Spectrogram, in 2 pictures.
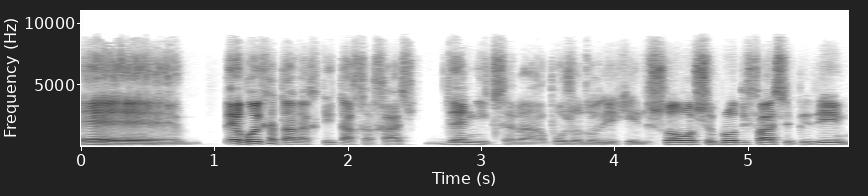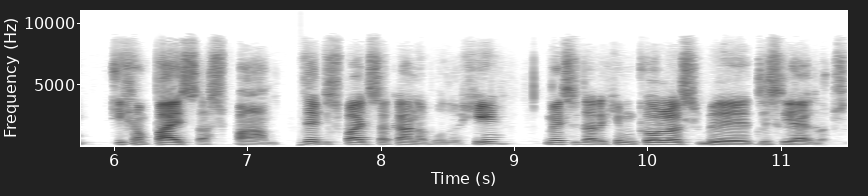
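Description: Against a quiet background, a man with an ordinary speaking voice and fairly high pitch talks at a moderate pace, with big swings in loudness. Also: ordinary pitch variation. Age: 20s. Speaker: university student. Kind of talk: personal testimony interview.

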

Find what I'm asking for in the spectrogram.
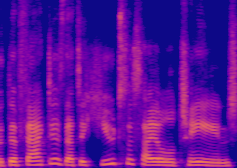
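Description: Against a quiet background, a woman talks at a fairly quick pace in an unremarkable speaking voice. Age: 40s. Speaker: parenting author and media expert. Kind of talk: live podcast interview. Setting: live broadcast at a conference.

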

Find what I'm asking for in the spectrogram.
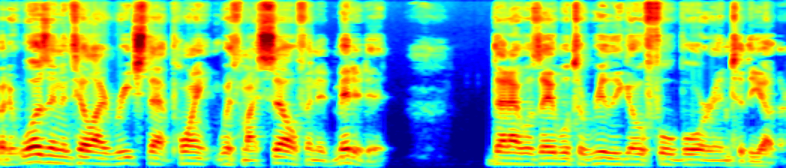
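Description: A man's medium-pitched voice in a Southern US accent, fairly quick and fairly even in intonation, on a very clean recording with a silent background. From Louisiana. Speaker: former athlete. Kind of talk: casual interview.

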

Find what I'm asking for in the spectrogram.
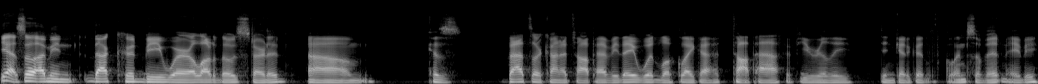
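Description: An ordinary speaking voice from a man, fairly low in pitch, at a moderate pace with fairly even intonation, dry and close with no echo over a quiet background. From Canada. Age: 20s. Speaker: podcast host. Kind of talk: casual chat.

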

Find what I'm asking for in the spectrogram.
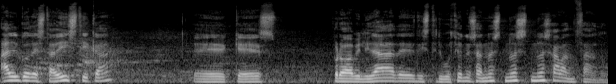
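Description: A man speaks at a fairly quick pace and a fairly high pitch, with lively intonation and long, frequent pauses. Noticeable background noise and audible room echo are present. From Spain. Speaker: university professor. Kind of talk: interview. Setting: recorded at a conference.

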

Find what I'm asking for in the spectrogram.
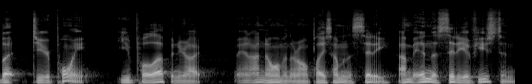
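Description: A man's very deep, low voice at a very fast pace, with lively intonation and vocal fry, on a very clean recording with a silent background. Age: 30s. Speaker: podcast host. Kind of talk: casual chat.

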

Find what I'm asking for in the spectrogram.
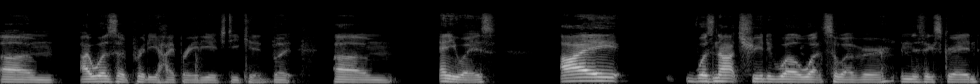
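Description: A man with an American accent speaks fairly slowly at medium pitch, leaving long, frequent pauses. His intonation is fairly even, and the background is quiet. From Los Angeles. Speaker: rock band musician. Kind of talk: casual interview. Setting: video call.

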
